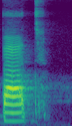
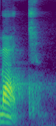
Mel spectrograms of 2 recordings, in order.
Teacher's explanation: To produce bilabial consonants, we use both lips together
